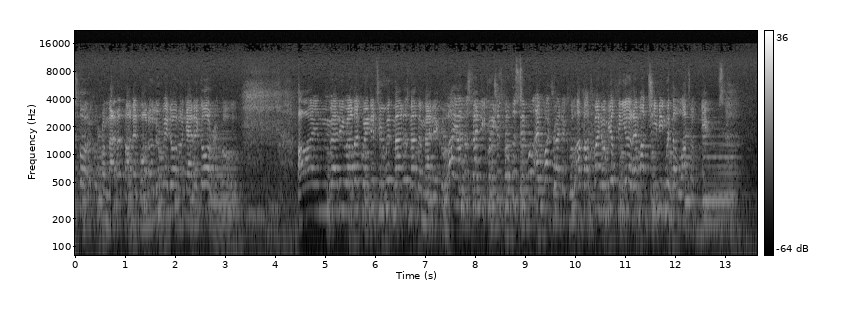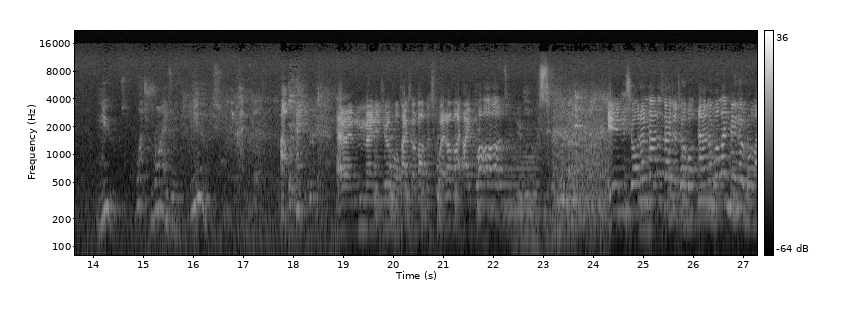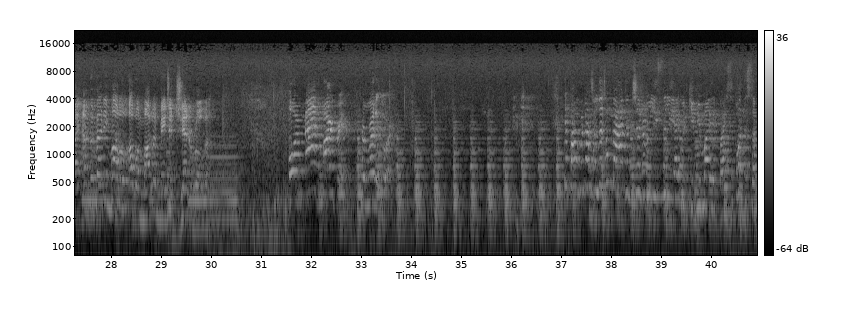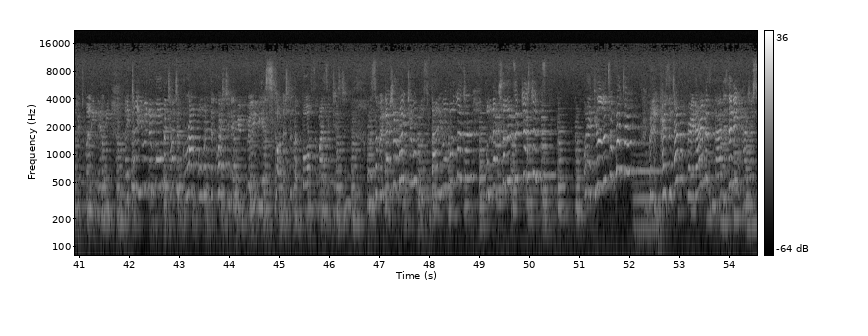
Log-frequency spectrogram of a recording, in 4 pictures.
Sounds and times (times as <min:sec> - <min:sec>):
Music: 0:00.0 - 0:13.5, 0:18.8 - 0:54.5.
